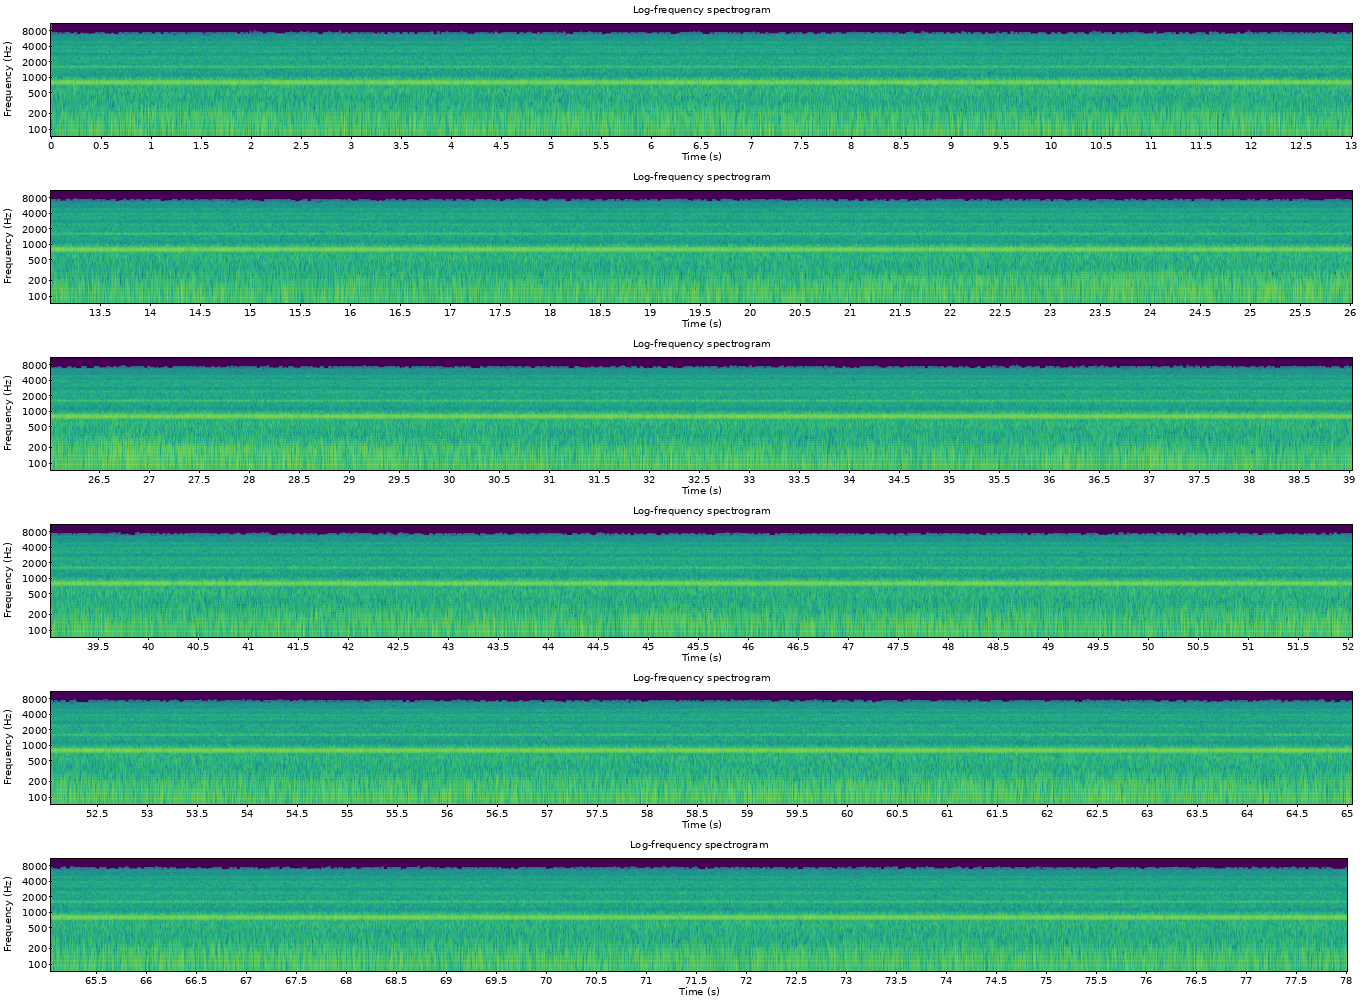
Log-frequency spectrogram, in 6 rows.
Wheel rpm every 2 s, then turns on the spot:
0, 0, 0, 0, 0, 0, 0, 0, 0, 0, 0, 0, 0, 0, 0, 0, 0, 0, 0, 0, 0, 0, 0, 0, 0, 0, 0, 0, 0, 0, 0, 0, 0, 0, 0, 0, 0, 0, 0.
none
